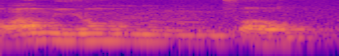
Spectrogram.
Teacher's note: You don't pronounce the noon, it only the gunna appears. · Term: ikhfa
